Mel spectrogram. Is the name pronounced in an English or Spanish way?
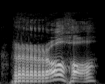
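Spanish. The name is pronounced the Spanish way.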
